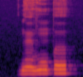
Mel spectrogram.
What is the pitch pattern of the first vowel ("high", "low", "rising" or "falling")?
low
